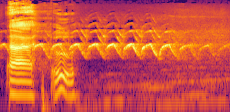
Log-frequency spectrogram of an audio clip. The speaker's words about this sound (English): You know, really, most of the time that cops in my area turn on their sirens, it's just to get through red lights. It's either that or somebody OD'd, and it's really just those two.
